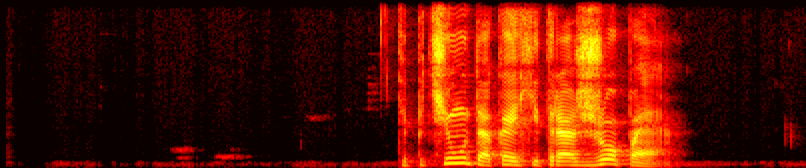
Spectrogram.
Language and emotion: Russian, angry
